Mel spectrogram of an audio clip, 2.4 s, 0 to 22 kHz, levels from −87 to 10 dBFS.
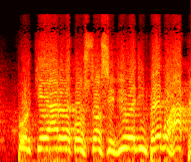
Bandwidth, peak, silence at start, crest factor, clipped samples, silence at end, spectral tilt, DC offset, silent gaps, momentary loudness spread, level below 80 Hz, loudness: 16.5 kHz; -4 dBFS; 0 s; 6 dB; under 0.1%; 0 s; -4 dB/octave; under 0.1%; none; 3 LU; -34 dBFS; -10 LUFS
